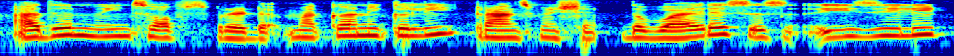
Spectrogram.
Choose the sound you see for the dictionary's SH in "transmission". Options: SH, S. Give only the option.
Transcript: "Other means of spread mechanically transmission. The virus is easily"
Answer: SH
